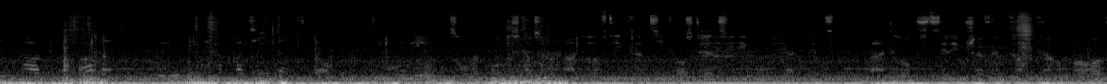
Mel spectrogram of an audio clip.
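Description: Steady low road rumble from inside a moving car, with engine and tyre noise continuing throughout under a voice.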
